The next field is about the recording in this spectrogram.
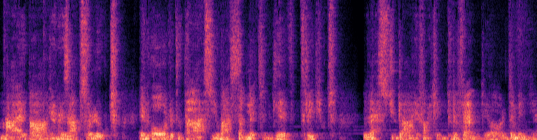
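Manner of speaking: low, echoing, many-layered, reverberating monster voice. A narrator voices a creature speaking through a door: reverberating creature voice. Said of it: "in that same reverberating voice".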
